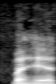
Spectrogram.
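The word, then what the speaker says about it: Mexia: theater 923 East Main Maha Texas Mah is spelled m x i a our ZIP 7666 M&J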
